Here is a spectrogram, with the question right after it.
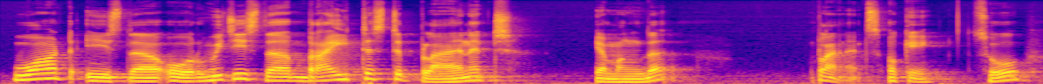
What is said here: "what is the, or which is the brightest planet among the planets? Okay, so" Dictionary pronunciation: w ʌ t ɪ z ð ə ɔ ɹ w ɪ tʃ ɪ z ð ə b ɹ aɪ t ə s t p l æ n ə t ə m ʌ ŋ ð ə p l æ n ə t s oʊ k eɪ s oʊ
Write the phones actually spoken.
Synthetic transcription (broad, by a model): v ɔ t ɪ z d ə ɔ ɹ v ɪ tʃ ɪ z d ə b ɹ aɪ t ə s t p l æ n ə t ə m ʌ ŋ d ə p l æ n ə t s oʊ k eɪ s oʊ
